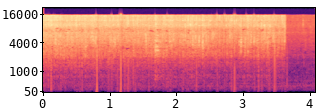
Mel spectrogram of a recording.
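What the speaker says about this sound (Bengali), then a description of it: "এবার হলুদ মাখানো আলুটা ভেজে নিচ্ছি।" Boiled potatoes coated in turmeric fry in hot oil with a dense, steady sizzle, sharp crackles and pops scattered through it, before the sound cuts off abruptly near the end.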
